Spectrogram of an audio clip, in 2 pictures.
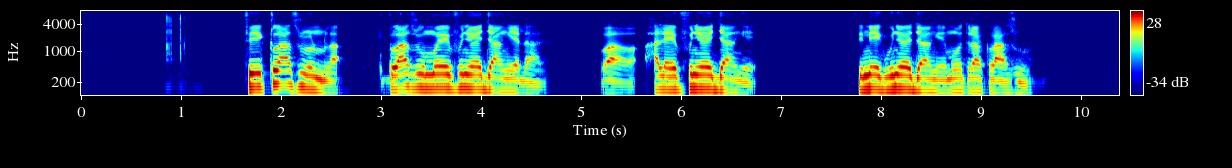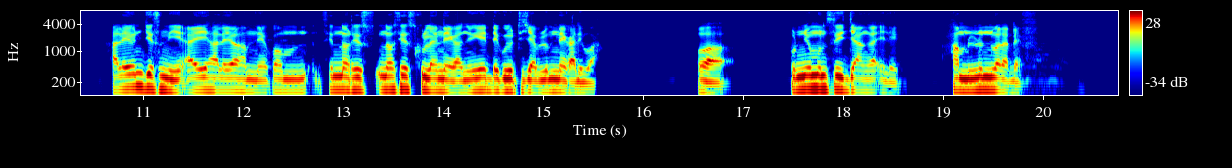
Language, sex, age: Wolof, male, 25-35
